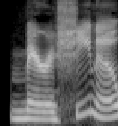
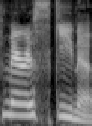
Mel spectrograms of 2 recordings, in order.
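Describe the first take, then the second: First: It is pronounced the American way. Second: It is pronounced the Italian way. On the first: "which is how we say it in the U S" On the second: "which is how it really is said in Italy"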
